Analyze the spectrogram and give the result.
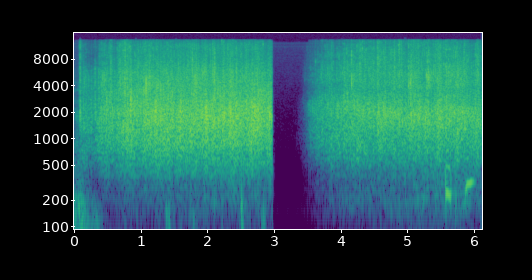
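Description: An audience claps loudly for a PhD student speaker about to present her research, in a dense, steady wash of applause, which cuts off abruptly for half a second, then swells back up and continues evenly to the end.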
